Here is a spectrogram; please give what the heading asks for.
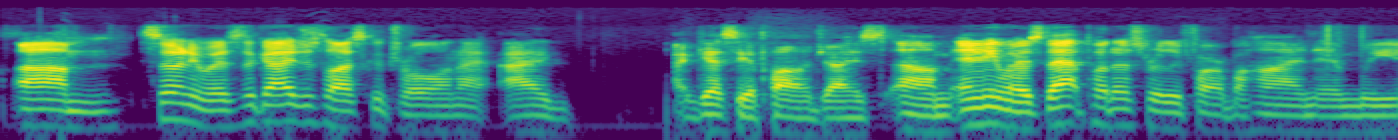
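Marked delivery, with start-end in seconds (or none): none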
